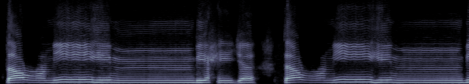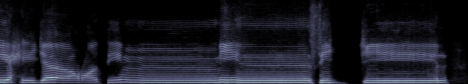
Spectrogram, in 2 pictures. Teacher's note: Yang pertama ikhfa syafawi, mim sukun bertemu dengan ba. Setiap ada mim sukun bertemu dengan ba, maka apa? Baca aja dengung 3 harakat mingkem. · baca aja dengung tiga harokat mingkem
